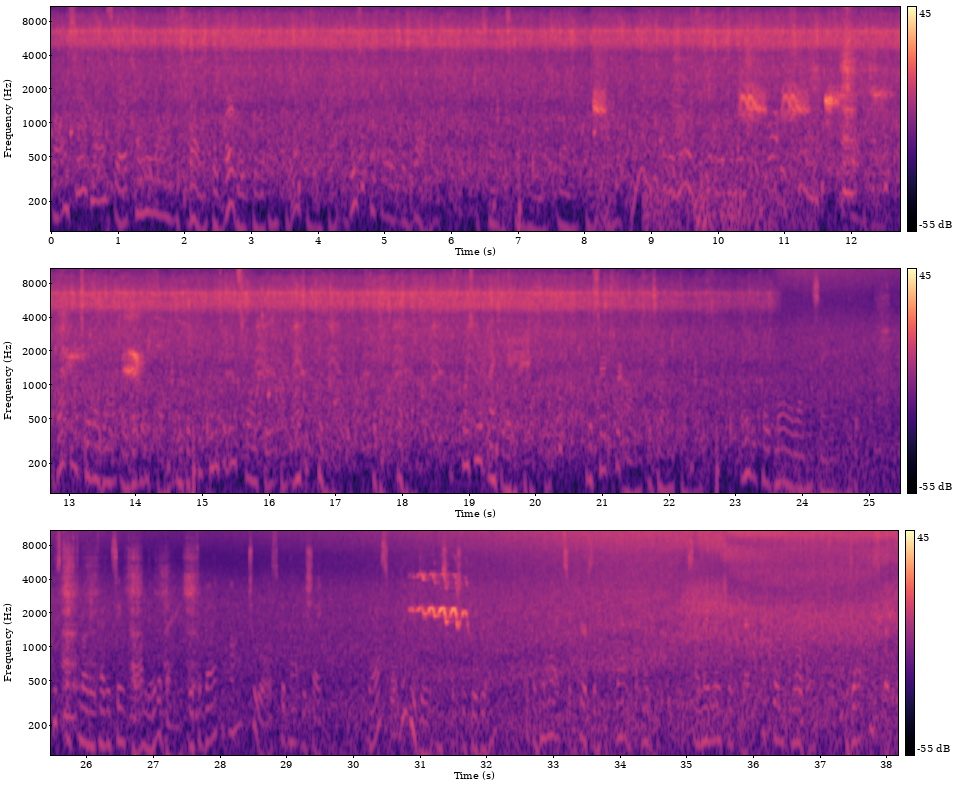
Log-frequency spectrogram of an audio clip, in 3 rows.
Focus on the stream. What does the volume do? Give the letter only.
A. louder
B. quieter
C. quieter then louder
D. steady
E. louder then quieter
C.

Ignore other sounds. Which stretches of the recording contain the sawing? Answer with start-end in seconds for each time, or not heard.
11.3-13.1, 25.1-27.8.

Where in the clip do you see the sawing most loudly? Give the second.
12 s.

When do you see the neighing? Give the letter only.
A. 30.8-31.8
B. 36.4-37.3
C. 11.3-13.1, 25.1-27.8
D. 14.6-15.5
A.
